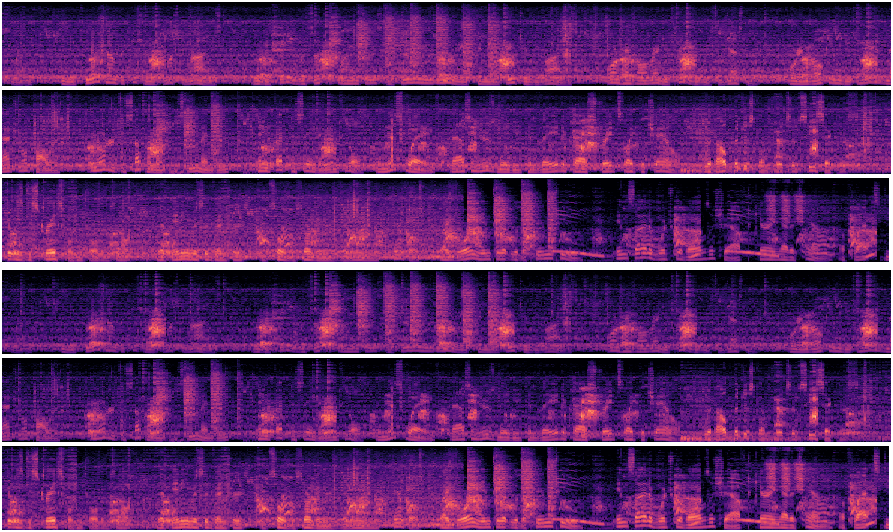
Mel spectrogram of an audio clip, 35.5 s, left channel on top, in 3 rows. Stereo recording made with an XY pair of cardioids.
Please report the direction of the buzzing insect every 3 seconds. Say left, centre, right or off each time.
left, left, left, left, left, left, left, left, left, centre, right, right.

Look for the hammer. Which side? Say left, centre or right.
centre.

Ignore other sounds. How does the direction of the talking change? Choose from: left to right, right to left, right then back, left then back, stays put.
left to right.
